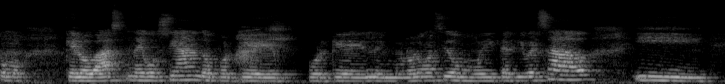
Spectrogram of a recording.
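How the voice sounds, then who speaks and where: A woman's fairly low, monotone, flat voice at a fairly slow pace, over noticeable background noise. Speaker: interviewer, channel host. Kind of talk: interview questions. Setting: theatre dressing room.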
